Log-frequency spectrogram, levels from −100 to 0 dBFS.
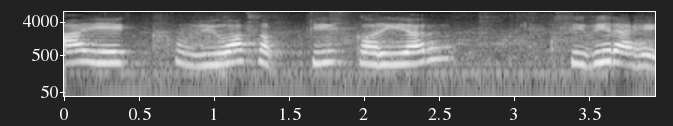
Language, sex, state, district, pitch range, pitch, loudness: Marathi, female, Maharashtra, Gondia, 305-335 Hz, 320 Hz, -14 LUFS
